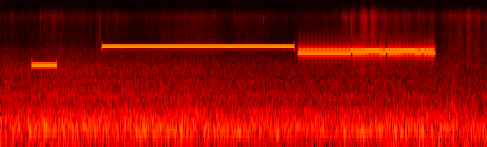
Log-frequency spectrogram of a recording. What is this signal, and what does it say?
Fax machine handshake, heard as a beep, a long tone and a warble, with the noise inside a car.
